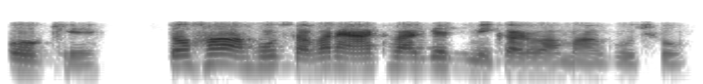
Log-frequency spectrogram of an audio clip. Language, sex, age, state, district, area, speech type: Gujarati, male, 18-30, Gujarat, Anand, urban, conversation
